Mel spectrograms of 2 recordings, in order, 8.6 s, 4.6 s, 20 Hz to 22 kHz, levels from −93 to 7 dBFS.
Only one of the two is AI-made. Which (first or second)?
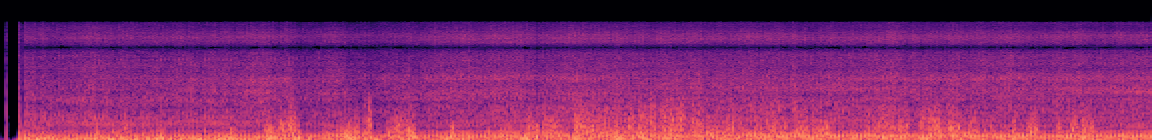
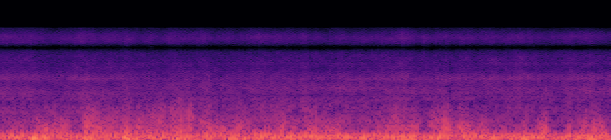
second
